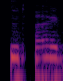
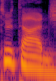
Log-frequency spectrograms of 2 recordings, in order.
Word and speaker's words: Tutaj: Welcome in, Tutai drop. She got it right. I said Tutaj because I forgot. I've never seen a name that ends in J actually pronounced like it has a J in it.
